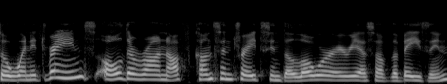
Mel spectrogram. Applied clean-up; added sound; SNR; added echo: none; none; none; none.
